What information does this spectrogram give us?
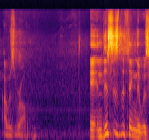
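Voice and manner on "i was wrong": soft apology. Retold or imitated. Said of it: "It was just".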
